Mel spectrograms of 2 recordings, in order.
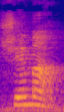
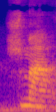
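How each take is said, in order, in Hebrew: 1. התנועה הראשונה היא e קצרה וקלה. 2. התנועה הראשונה נשמטת לגמרי. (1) "זה אומנם שווה נע" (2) "זה לא שווה נח"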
